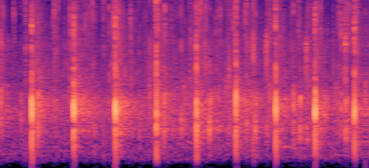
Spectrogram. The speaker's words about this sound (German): Applaus, Applaus, Applaus, Applaus, Applaus!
